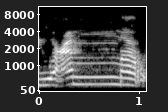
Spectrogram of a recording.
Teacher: मीम पे गुन्ना किया है और रॉ को मोटा पड़ा है, रॉ पे जबर है।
